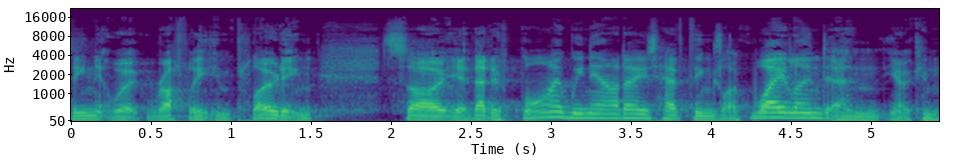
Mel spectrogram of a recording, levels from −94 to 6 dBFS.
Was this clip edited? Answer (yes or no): yes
